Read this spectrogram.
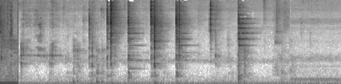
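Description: Chopsticks clink against a ceramic bowl.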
